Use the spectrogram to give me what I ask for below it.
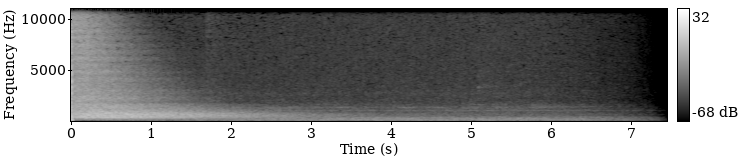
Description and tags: relaxing in the steam room, stumbled across greatness. recorded on iphone.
